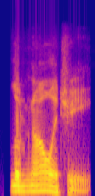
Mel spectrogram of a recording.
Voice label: "limnology", American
